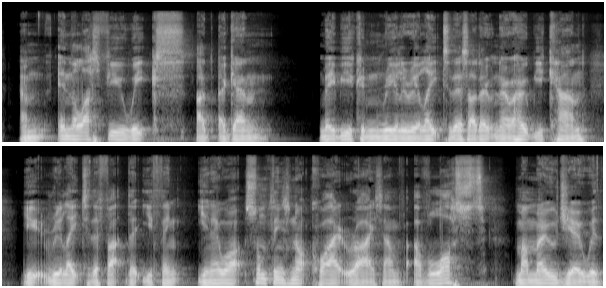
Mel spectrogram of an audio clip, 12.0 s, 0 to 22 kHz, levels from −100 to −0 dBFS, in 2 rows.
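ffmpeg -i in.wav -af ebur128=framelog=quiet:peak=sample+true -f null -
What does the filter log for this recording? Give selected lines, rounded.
Integrated loudness:
  I:         -20.1 LUFS
  Threshold: -30.3 LUFS
Loudness range:
  LRA:         2.1 LU
  Threshold: -40.3 LUFS
  LRA low:   -21.2 LUFS
  LRA high:  -19.2 LUFS
Sample peak:
  Peak:       -6.0 dBFS
True peak:
  Peak:       -6.0 dBFS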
